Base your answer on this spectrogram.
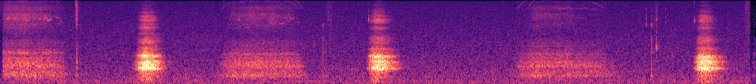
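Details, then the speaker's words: Demonstrated autogenic drainage airway-clearance breathing, done sitting upright with hands on the chest and upper abdomen: slow breaths in with louder, sharp small breaths out, repeated to loosen mucus. Lungs may rattle slightly as secretions loosen. "your lungs rattle a little bit, which is a sign that you are loosening the secretions and that the technique is working."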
